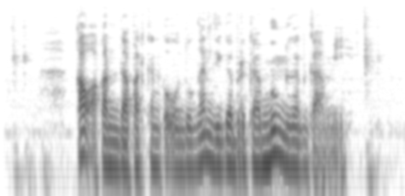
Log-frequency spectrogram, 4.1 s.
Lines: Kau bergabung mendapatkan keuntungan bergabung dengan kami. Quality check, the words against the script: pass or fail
fail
